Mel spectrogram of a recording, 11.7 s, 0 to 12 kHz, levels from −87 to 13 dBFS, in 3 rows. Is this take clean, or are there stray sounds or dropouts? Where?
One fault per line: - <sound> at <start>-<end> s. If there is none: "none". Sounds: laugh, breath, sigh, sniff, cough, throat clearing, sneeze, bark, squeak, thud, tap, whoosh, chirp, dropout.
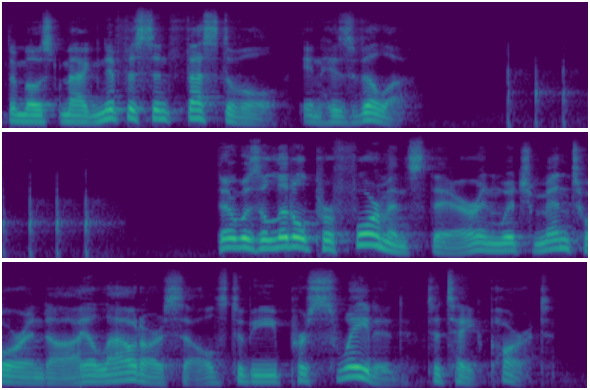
- thud at 3.4-4.7 s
